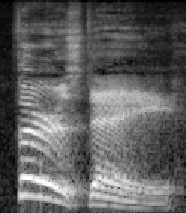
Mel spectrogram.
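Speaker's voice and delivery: loud, drawn-out day announcement; mock announcement. Reader opens the next diary day, mock announcement. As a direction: call out the day like a title card.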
